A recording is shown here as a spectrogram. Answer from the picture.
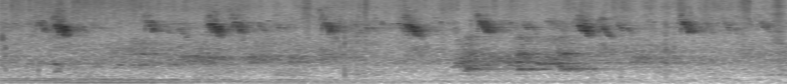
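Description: Small birds chirping faintly: short high chirps, roughly one or two a second, over a low hum that fades out about two seconds in.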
